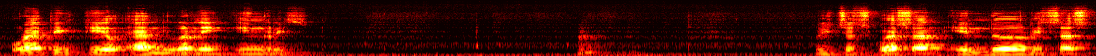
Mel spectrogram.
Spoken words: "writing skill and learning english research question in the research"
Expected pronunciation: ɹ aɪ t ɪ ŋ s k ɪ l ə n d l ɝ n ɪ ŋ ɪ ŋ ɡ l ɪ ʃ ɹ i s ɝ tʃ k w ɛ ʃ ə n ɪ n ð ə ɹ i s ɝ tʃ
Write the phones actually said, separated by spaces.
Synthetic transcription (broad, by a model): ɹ aɪ t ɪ ŋ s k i l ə n l ɝ n ɪ ŋ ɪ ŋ ɡ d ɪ s ɹ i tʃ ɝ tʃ k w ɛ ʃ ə n ɪ n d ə ɹ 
